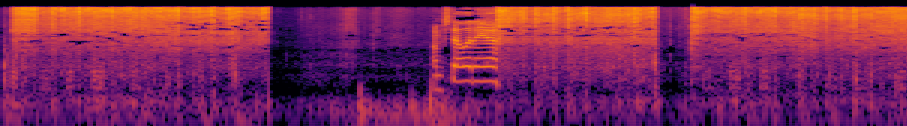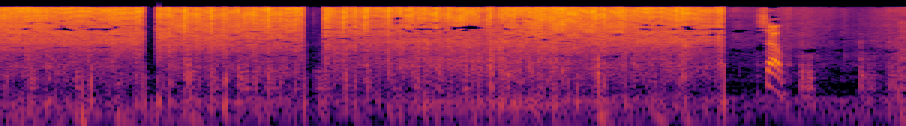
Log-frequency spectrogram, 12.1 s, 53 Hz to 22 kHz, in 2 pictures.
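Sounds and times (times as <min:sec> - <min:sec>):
steam cleaner hissing: 0:00.0 - 0:01.8, 0:03.2 - 0:10.9.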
